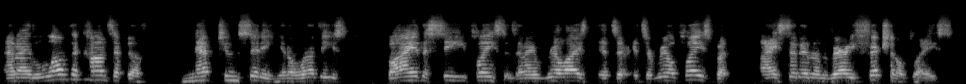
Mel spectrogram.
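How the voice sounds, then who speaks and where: Bright, husky American man. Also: on the high side, moderate pace, low-quality recording. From Northern Maine, USA. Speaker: author reading and discussing their own thriller. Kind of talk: prose reading and informal book talk.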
